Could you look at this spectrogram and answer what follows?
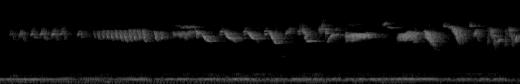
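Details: Continuous twittering from a European goldfinch, made of quick, high, liquid chirps and buzzy notes strung together with hardly a break, over a constant faint low hum.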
